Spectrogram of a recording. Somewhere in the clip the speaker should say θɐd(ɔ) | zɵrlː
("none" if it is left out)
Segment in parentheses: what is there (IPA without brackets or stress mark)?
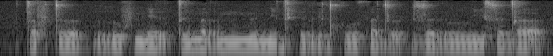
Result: ɵ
